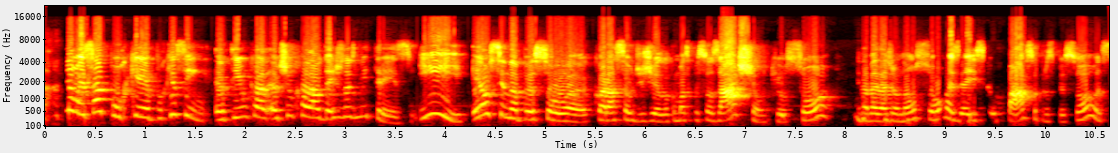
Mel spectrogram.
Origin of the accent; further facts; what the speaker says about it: São Luís, Maranhão, Brazil; also born or lived in Ceará; now in São Paulo, Brazil; eu sou do, do São Luís, Maranhão e tal, mas metade da minha família é de lá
